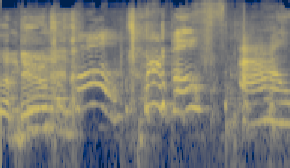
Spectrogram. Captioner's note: baby babbling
